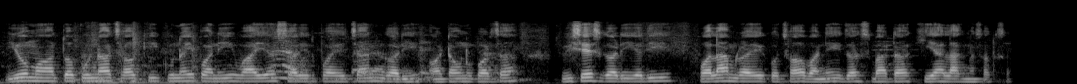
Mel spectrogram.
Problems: continuous background conversations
